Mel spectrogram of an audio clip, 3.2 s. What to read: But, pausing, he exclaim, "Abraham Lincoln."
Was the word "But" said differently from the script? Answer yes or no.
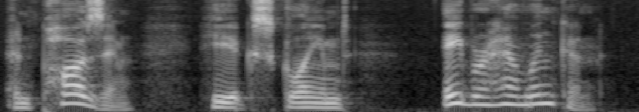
yes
